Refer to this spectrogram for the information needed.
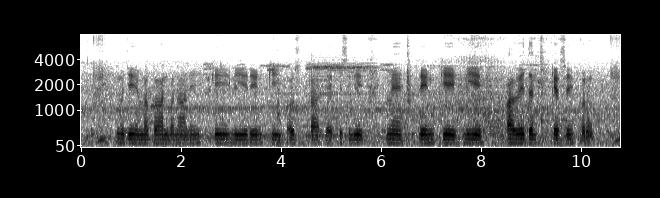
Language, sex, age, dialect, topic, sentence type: Hindi, male, 25-30, Marwari Dhudhari, banking, question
